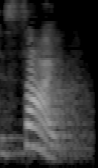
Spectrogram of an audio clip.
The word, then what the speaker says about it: decide: go to China tomorrow thì cái từ decide decide là động từ có hai âm tiết đúng không decide các bạn có nghe được không decide nhấn âm tiết thứ thứ hai đúng không Ok chúng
